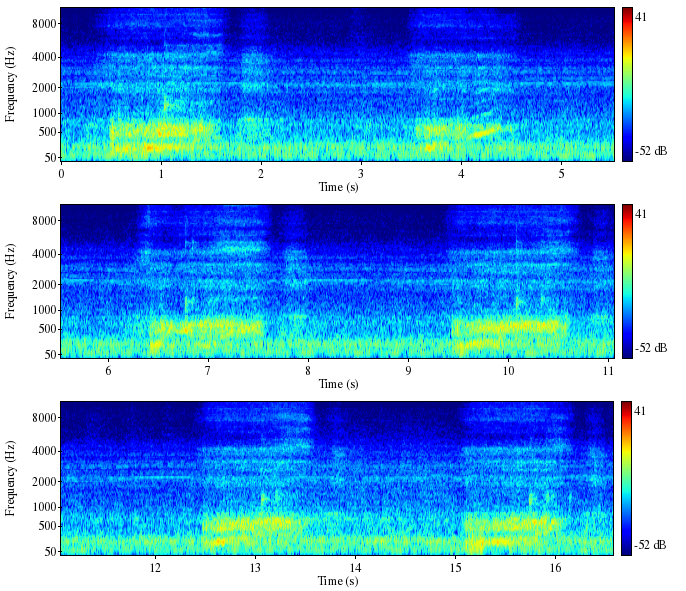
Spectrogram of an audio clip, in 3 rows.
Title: Loud Snore 4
